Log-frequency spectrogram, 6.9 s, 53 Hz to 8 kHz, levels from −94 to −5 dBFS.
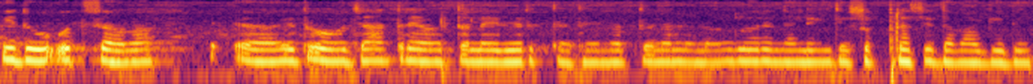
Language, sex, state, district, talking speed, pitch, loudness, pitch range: Kannada, female, Karnataka, Dakshina Kannada, 105 wpm, 205 Hz, -16 LUFS, 195-215 Hz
